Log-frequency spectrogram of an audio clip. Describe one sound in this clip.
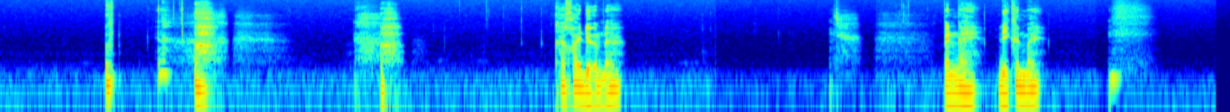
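A young man speaks quietly and gently, close by.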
